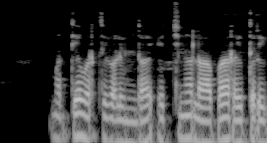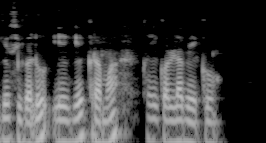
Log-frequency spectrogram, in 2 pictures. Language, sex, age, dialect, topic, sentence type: Kannada, male, 18-24, Coastal/Dakshin, agriculture, question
